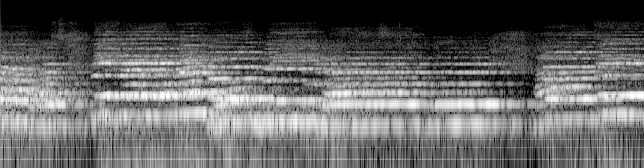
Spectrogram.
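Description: Children singing with recorders and a flute, a slow melody of held notes that change about every second or two.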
